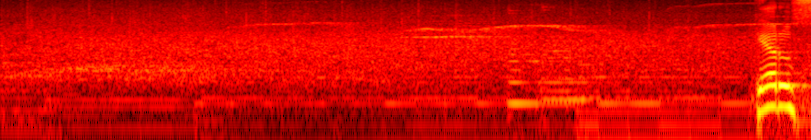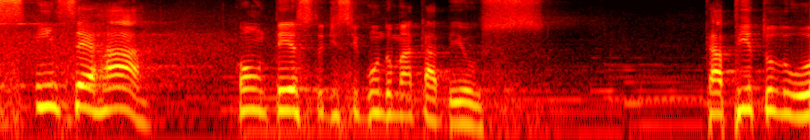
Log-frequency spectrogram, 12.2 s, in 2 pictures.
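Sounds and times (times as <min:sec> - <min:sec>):
audience applause: 0:00.0 - 0:08.6
speech: 0:03.8 - 0:04.2, 0:05.7 - 0:07.3, 0:07.9 - 0:10.1, 0:11.4 - 0:12.1.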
